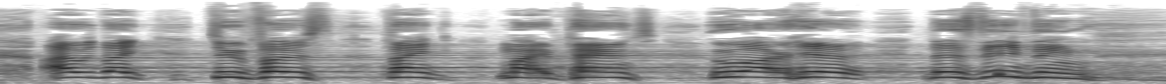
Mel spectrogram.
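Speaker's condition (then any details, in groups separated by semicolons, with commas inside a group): Traumatic brain injury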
